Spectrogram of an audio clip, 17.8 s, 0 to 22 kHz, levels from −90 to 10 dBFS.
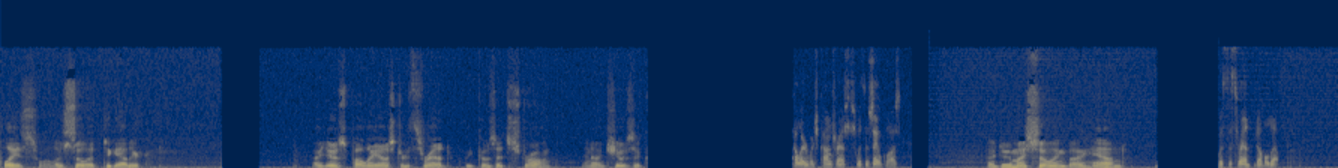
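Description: At 8.61 s the audio cuts out for about 1.9 s in a playback stall, likely from the player running out of data or its thread being blocked. From 10.57 to 12.51 s a catch-up at higher speed follows: playback runs at 2.0x, pitch rises by roughly 10 semitones, and it then returns to normal speed. Running double speed for as long as the gap lasted recovers the full time lost.

A second playback stall silences the audio from 15.41 to 16.24 s, about 0.8 s. A matching catch-up at higher speed runs from 16.24 to 17.05 s, again at 2.0x with pitch raised by roughly 10 semitones, and again makes up the lost time.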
